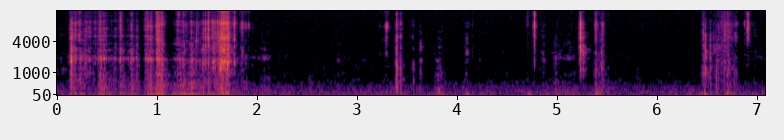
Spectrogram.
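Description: A metal utility knife scores a crosshatch into a hand-held solid red and white glitter soap bar and chips small cubes off its surface. Dense, gritty, crunchy scraping fills the first two seconds, then gives way to sparse, sharp, bright clicks and snaps as the cubes break away against quiet pauses.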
